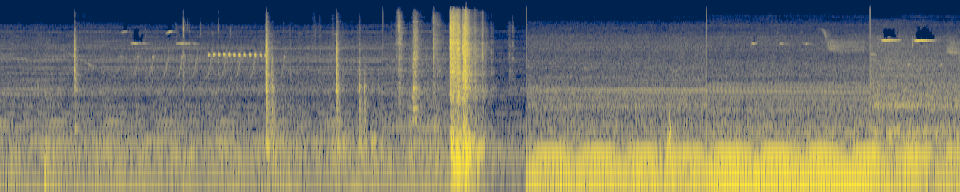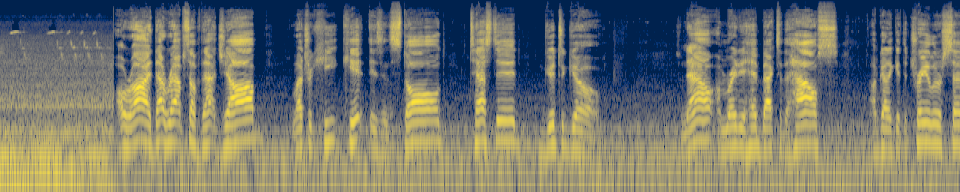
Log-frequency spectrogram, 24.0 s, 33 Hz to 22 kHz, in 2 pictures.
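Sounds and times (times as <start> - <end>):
steady mechanical hum: 0.0 - 24.0
throbbing low hum: 6.5 - 24.0.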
